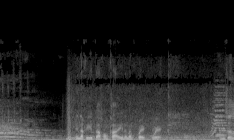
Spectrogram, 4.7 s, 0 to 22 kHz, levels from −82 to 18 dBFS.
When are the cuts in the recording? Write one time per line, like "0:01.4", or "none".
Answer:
0:01.2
